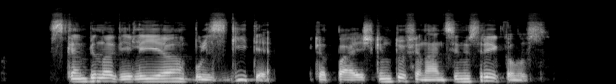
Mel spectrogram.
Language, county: Lithuanian, Vilnius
